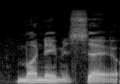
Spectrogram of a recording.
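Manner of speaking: put-on deep, very low manly voice. Asked to sound manly, giving a self-introduction in a deep manly voice. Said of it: "Let me hear your deep voice".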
